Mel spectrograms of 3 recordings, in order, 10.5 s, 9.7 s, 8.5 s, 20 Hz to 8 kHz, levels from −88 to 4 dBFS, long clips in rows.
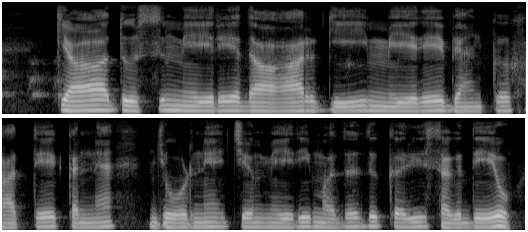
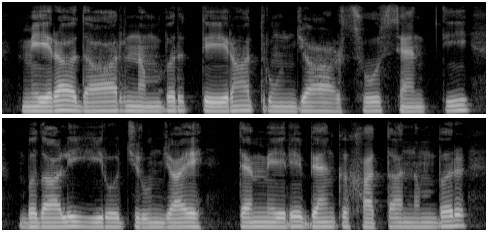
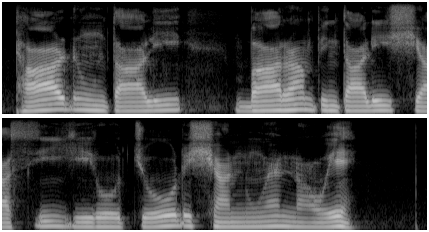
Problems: none marked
